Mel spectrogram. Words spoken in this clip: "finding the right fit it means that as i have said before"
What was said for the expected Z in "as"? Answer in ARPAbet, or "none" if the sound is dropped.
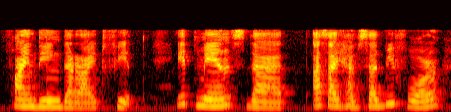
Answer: S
